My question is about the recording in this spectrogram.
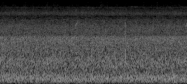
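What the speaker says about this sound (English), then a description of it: "The creek is roaring. It's up over the dam down there." A flooded creek, swollen during Hurricane Helene, roars over a collapsing dam, a dense, steady broadband rush of water with no break.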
